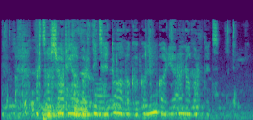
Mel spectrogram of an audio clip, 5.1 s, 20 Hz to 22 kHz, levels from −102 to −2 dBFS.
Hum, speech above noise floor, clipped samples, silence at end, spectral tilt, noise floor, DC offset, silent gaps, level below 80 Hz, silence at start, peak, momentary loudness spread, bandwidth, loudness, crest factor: none; 21 dB; under 0.1%; 0.3 s; -4.5 dB/octave; -40 dBFS; under 0.1%; none; -40 dBFS; 0.05 s; -2 dBFS; 15 LU; 11.5 kHz; -19 LUFS; 18 dB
